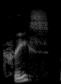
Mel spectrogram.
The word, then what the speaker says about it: Cris: I think it's pronounced Crease, like C-R-I-S.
